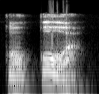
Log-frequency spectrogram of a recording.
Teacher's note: Cocoa, con el fonema K, que es velar.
